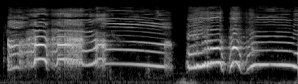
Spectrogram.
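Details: Rooster crow, loud and harmonically rich: a rough, wavering opening followed by a sustained, steady note, a short pause, then another crow with a warbling start and long level tail.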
